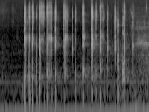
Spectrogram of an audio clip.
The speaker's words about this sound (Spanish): Muy raro, porque se escucha el teclado y no se escucha él, o sea que parece una cargada en realidad.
